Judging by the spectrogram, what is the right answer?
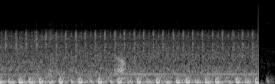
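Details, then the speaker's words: Old Honda Wave 125 that starts hard and stalls on throttle, idling with a sharp regular knock about seven per second; mechanic says not valve-related, suspects three worn rubber rollers inside. Cause unconfirmed. "ติอันดังแก๊กๆๆๆนี่มันบ่เกี่ยวกับวาวแล้วเนี่หบ่เกี่ยวบ่"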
